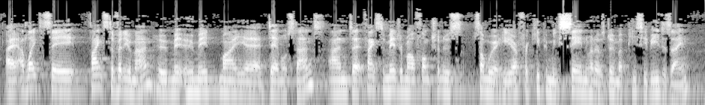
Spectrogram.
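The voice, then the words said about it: Slight Scottish accent, fairly fast. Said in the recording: “I've got a bit of a Scottish accent, and I probably went a bit fast”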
